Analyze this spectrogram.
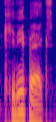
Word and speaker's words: Knipex: You pronounce the K.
